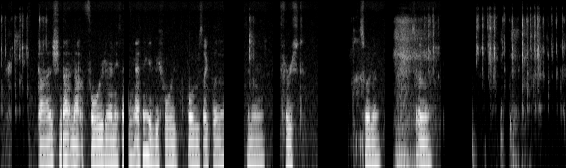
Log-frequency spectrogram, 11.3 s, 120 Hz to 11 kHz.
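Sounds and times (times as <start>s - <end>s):
rapid typing on a computer keyboard: 0.0s - 1.1s, 8.4s - 8.8s, 9.4s - 11.3s
speech: 0.8s - 6.1s, 7.2s - 8.8s.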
